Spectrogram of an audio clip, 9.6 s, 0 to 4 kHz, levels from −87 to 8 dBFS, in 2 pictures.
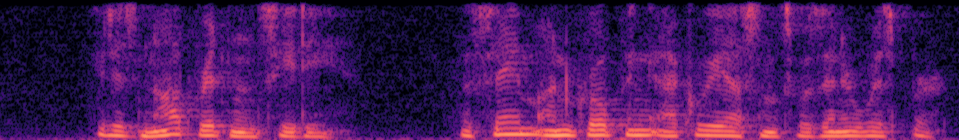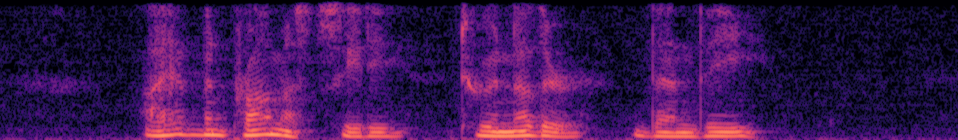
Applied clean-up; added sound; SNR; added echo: none; none; none; none.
